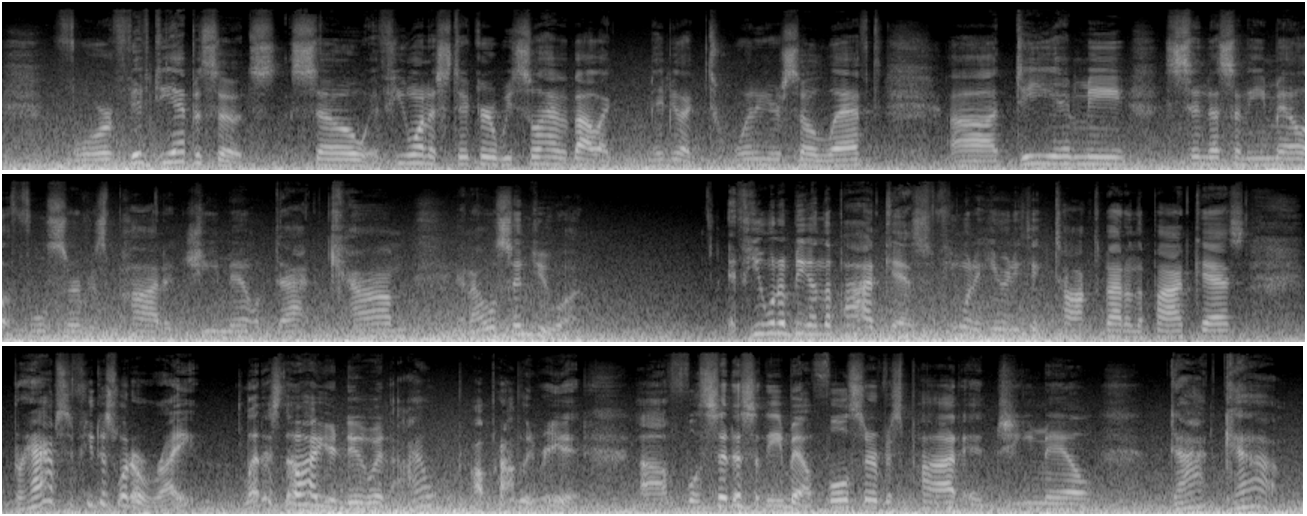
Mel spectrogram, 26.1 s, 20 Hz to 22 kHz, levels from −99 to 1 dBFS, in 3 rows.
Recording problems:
low rumble; loud; throughout; 9 dB below the speech

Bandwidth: 18 kHz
